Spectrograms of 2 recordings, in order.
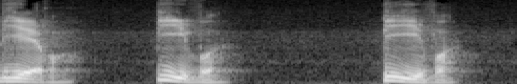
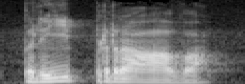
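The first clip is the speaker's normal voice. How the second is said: Приправа drawn out very slowly; slow repeat; 2 semitones lower, much slower than usual. Shown as a demonstration. Teacher repeats the word for French learners, very slowly. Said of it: "c'est приправа".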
